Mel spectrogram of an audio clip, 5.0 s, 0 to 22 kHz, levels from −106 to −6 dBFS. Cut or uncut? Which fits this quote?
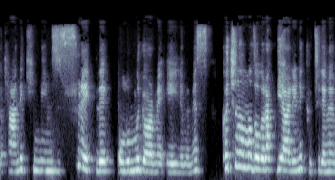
cut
